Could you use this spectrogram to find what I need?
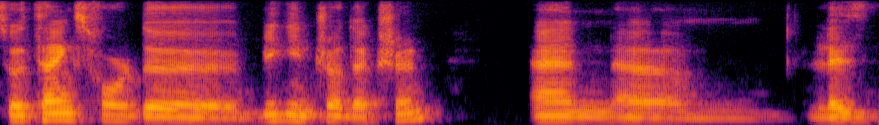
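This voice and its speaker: A man's medium-pitched voice with a French accent. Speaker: Vedic scholar and professor. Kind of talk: lecture. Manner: hesitant with fillers.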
